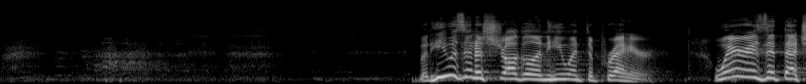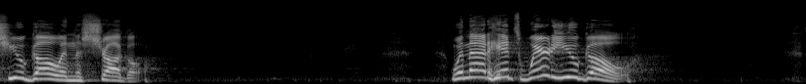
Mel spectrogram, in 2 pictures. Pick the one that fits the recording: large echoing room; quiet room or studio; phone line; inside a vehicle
large echoing room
